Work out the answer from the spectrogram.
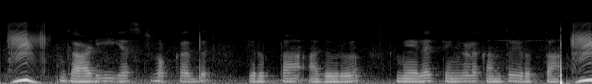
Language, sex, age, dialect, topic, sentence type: Kannada, male, 25-30, Central, banking, statement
